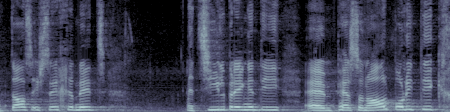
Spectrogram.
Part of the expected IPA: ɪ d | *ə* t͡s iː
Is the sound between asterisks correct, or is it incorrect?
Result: correct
